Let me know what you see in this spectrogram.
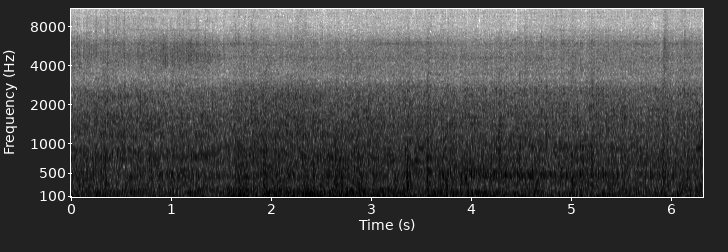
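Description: Nilgiri Mountain Railway metre-gauge train running, heard from a coach window: a steady rumble and rattle of the wheels and coaches.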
